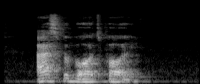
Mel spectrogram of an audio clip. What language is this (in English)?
Persian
